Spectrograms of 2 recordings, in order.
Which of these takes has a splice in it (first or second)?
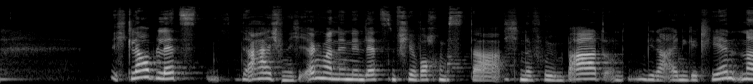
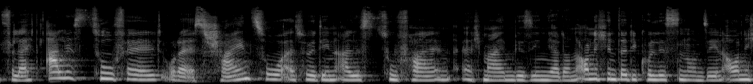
first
